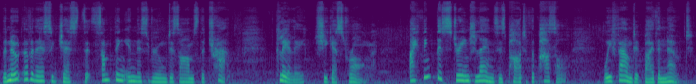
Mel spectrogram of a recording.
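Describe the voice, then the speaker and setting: A woman voicing a wary, blunt vampire mercenary in a fantasy video game, husky and plainspoken. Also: lowish voice, animated, moderate pace, darkish tone. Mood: grim, wary. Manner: guarded, plainspoken.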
